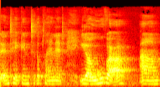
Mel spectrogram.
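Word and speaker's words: Thiaoouba: taken to the planet Iauva. The T is silent, but it's spelled T-H-I-A-O-O-V-A or B-A, but the B is a V.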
